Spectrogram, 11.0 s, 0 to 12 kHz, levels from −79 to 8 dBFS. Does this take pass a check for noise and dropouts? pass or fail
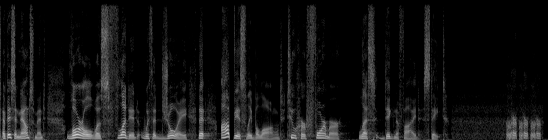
fail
